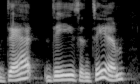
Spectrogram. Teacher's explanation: they all used D-E, the D sound, for TH sound, because TH didn't exist in any of those languages.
